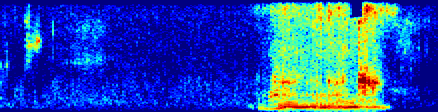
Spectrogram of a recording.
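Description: A single loud, rough snore-like rumble swells up after a few seconds of low background noise, lasting about a second and a half before cutting off.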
